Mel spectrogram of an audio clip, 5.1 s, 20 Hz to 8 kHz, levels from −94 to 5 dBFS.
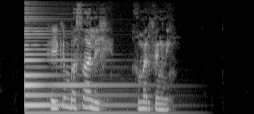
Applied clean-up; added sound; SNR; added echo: none; Acoustic guitar; -2 dB; none.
